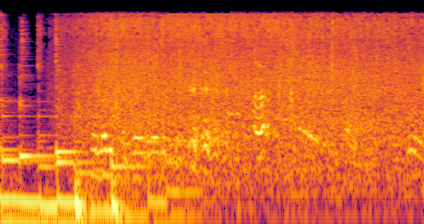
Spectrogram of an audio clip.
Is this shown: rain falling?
yes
